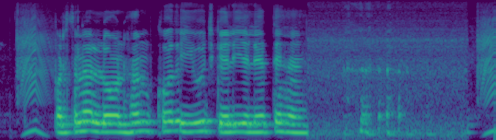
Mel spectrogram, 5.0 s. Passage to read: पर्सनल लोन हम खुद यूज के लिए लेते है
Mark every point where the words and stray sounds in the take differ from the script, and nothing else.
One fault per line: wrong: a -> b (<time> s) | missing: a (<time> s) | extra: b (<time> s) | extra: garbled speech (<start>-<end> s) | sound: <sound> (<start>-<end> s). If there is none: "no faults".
sound: laugh (3.4-4.6 s)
